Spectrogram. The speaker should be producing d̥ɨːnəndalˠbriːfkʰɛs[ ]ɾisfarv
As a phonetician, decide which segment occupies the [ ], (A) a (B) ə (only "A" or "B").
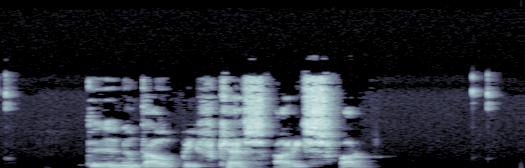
A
